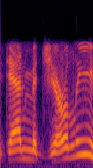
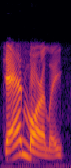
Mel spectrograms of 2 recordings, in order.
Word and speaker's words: Majerle: The layman might say Dan Majerle, who is this guy? But he is Dan Marley.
